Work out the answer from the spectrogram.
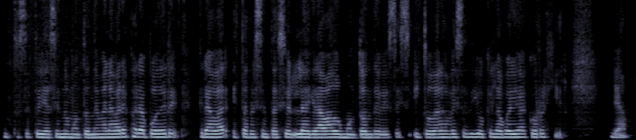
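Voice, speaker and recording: A woman teaching a recorded online class, patiently spelling out word endings and checking in with a quick "ya?" after nearly every line. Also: lowish voice, monotone, warm tone. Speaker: Greek teacher.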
